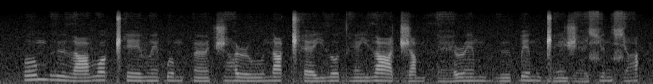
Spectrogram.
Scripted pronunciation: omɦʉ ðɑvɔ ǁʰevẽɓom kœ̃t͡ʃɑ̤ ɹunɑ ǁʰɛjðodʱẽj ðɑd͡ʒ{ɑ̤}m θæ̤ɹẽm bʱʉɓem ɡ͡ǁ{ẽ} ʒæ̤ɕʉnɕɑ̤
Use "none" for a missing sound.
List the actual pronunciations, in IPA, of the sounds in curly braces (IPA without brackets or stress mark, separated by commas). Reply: ɑ, ẽ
